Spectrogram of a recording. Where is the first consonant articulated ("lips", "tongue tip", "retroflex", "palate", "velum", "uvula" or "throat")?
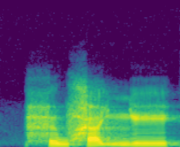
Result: throat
